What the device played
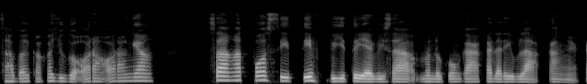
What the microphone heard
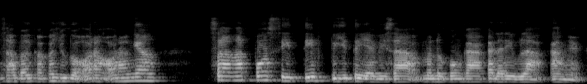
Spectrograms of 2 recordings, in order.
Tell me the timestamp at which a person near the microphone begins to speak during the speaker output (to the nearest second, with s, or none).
none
